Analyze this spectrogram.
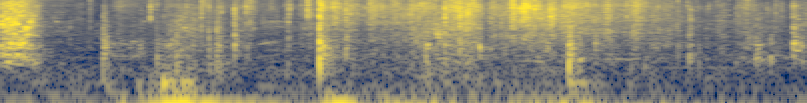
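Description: Plastic wrap crinkles as a pack is torn open.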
